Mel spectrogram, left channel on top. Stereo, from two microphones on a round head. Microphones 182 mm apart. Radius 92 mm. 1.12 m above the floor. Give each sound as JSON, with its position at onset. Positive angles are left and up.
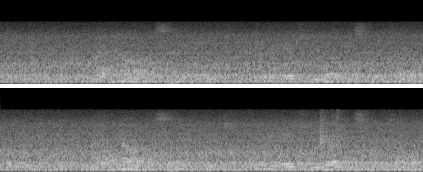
{"t": 0.9, "sound": "a man speaking", "side_deg": 0, "distance_m": 4.5}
